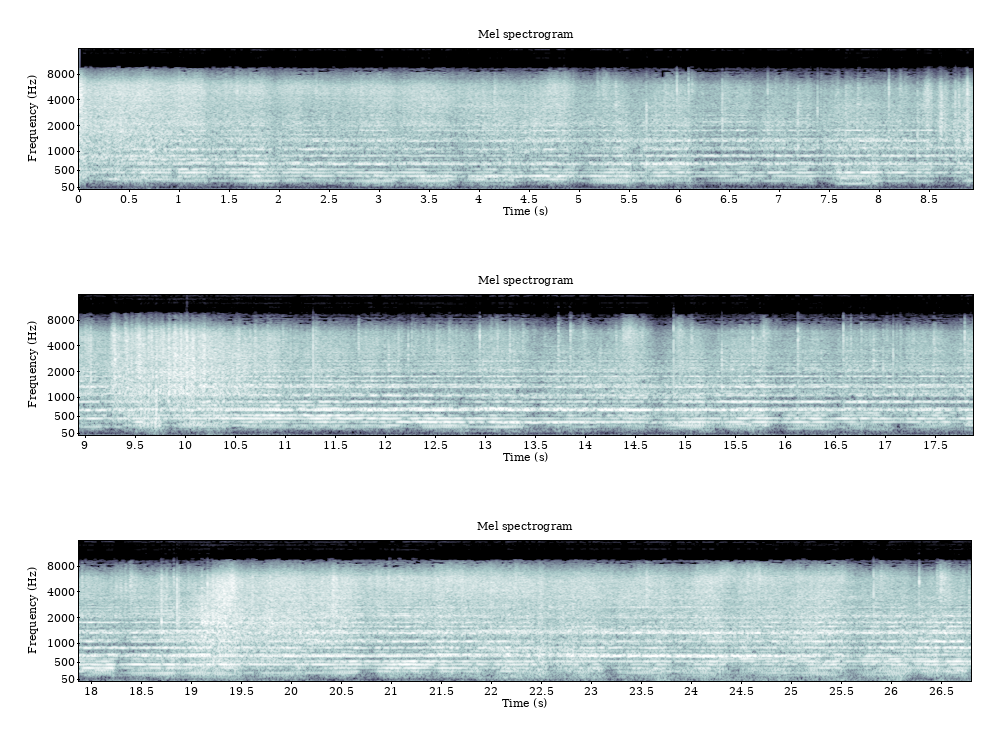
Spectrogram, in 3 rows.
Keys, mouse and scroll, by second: 8.1 right click, 16.5 double click, 26.1 Up.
